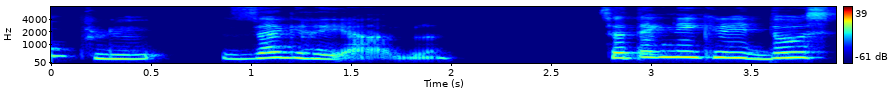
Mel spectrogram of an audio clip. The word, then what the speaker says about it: plus: Okay, so we don't pronounce the S.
